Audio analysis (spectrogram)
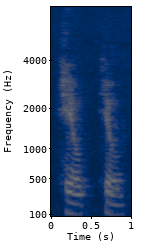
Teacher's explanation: we have just two stress syllables, hail and hild. They alliterate with each other, of course, hail, hild.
